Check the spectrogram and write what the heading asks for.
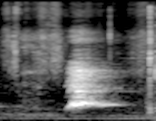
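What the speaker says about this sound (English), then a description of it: "You can hear my puppy crying." A puppy gives a single short, close cry that breaks into a yelping bark, then falls quiet. The room stays otherwise still.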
